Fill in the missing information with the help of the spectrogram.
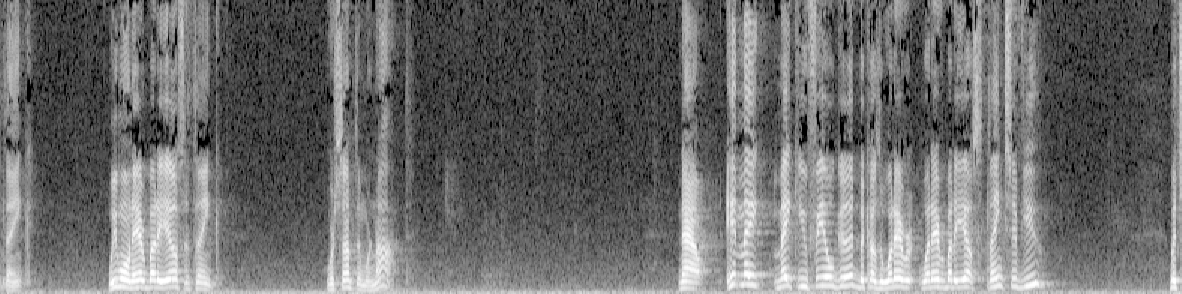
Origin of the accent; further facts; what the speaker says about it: South Florida, United States; I grew up in South Florida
